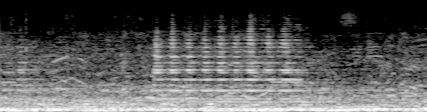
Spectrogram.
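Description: A horn sounds one steady note for about a second and a half, starting near the middle, over street hubbub with voices and a constant low rumble.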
